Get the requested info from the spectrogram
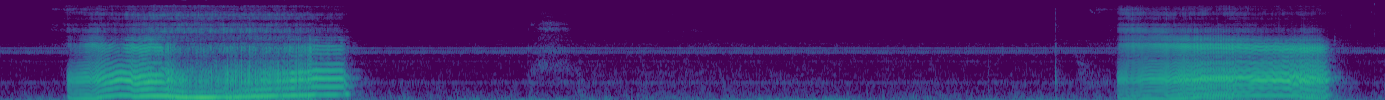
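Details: Kongzi, a six-year-old female pug, sleeping soundly after a tiring day, snores in two long nasal bursts, each a buzzy tone that bends upward with a whining, trumpet-like edge. A quiet stretch of several seconds separates them.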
